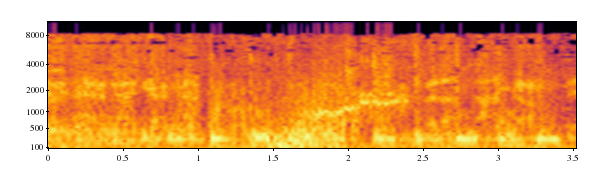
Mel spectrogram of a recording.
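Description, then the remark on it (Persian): Strange, warbling alien voices growl and chatter continuously, with a pulsing, gravelly tone and wavering pitch, loud, like a processed creature voice from a science-fiction film, presented as an audio recording of the occupants of a flying saucer talking. “صدای آدم فضایی است”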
